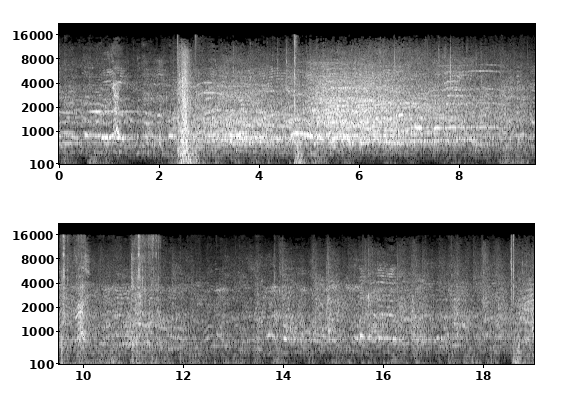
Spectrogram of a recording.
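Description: A crowd cheers loudly in a large arena.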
